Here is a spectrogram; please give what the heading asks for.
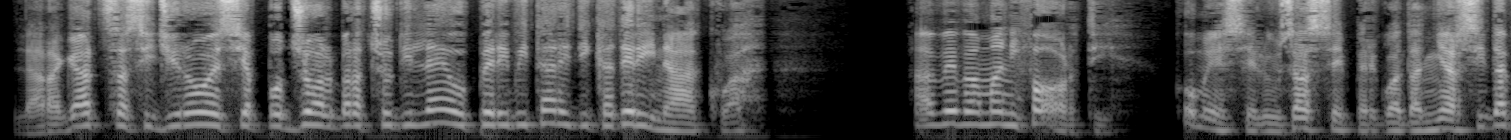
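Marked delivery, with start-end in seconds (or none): none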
